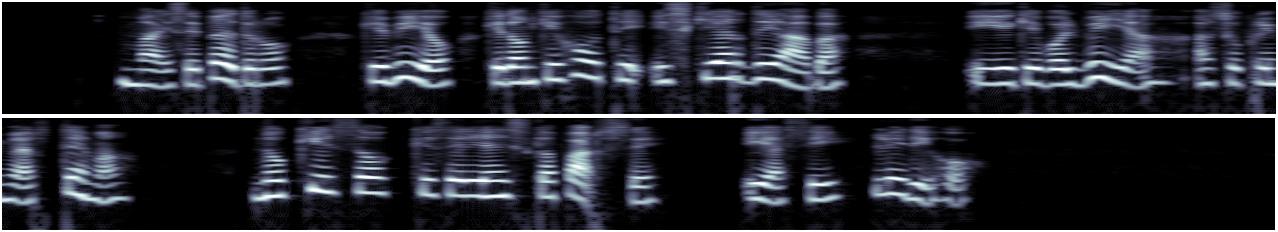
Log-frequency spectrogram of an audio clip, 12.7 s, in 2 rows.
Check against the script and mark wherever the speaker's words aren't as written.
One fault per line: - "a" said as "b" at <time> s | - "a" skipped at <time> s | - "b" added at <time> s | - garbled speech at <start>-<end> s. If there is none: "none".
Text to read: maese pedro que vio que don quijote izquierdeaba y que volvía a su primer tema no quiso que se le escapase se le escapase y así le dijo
- "se le escapase" skipped at 9.7 s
